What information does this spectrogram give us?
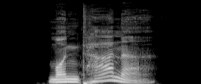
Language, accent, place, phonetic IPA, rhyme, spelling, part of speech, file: German, Germany, Berlin, [mɔnˈtaːnɐ], -aːnɐ, montaner, adjective, De-montaner.ogg
- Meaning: inflection of montan: 1. strong/mixed nominative masculine singular 2. strong genitive/dative feminine singular 3. strong genitive plural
